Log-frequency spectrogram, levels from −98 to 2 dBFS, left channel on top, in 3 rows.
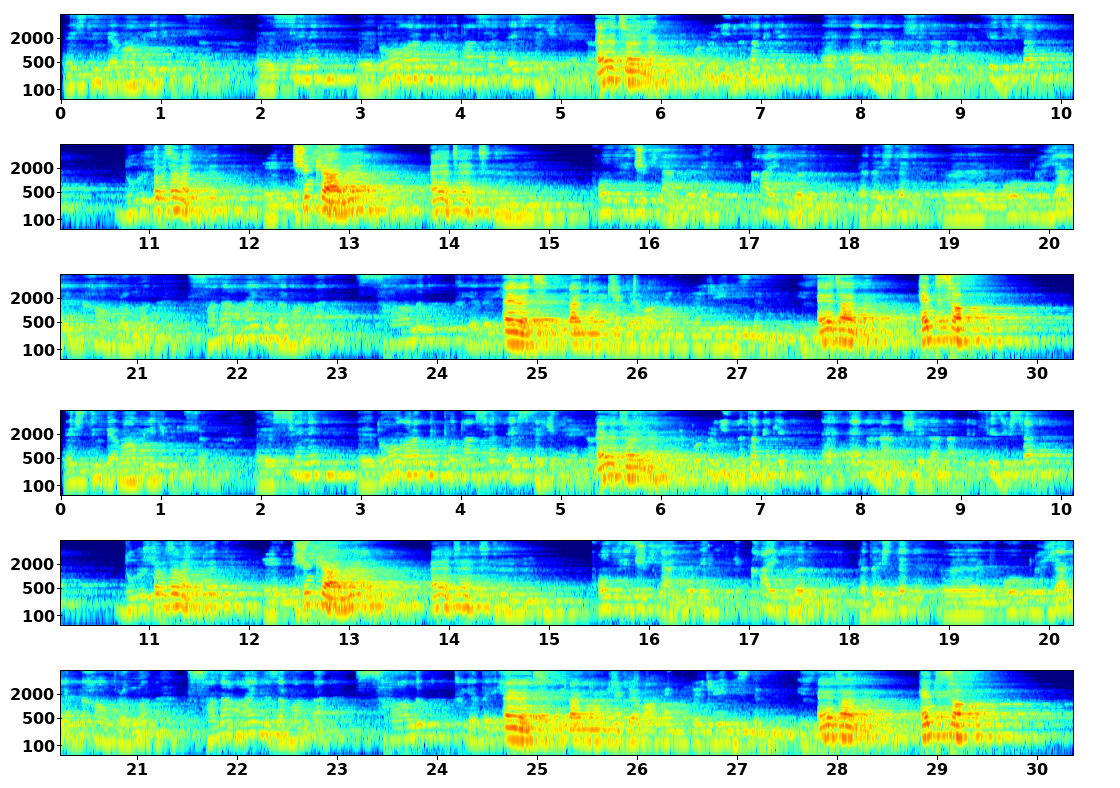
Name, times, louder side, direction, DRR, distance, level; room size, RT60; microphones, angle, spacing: voice 1, 0.0-1.5 1.9-2.7 2.9-7.3 7.6-9.8 10.6-11.7 12.1-13.5 14.4-14.9 15.5-17.8 18.1-22.9 23.2-28.4, right 1 dB, 85° right, 3 dB, 5.5 m, -37 dB
voice 2, 5.3-5.9 11.0-11.4 12.4-13.2 13.8-14.4 24.7-25.8 27.8-28.3 28.8-29.2, left 2 dB, 80° left, 2 dB, 3.4 m, -22 dB
25.5 x 25.0 x 7.2 m, 2.5 s
head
